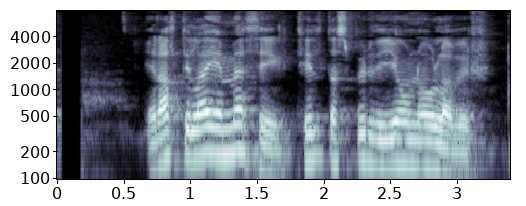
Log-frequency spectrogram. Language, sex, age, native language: Icelandic, other, 18-19, Icelandic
